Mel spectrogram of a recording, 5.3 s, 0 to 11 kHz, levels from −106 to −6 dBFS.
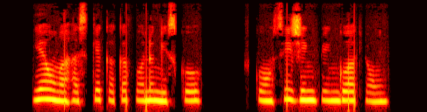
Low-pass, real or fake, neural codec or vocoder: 9.9 kHz; real; none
